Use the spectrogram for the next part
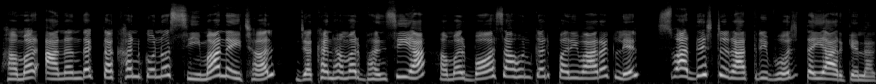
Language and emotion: Maithili, happy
